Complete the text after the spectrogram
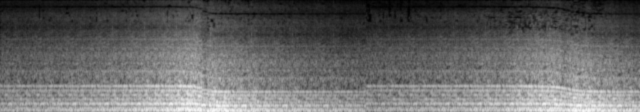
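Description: A train rolls past with a steady rumble of wheels on rails.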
